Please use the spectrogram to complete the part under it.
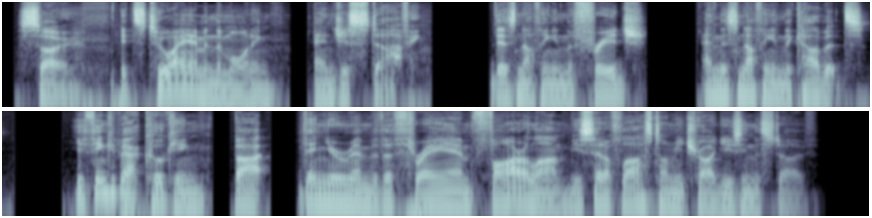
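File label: acting voice over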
